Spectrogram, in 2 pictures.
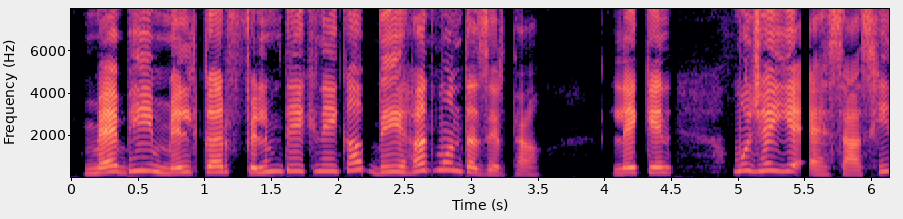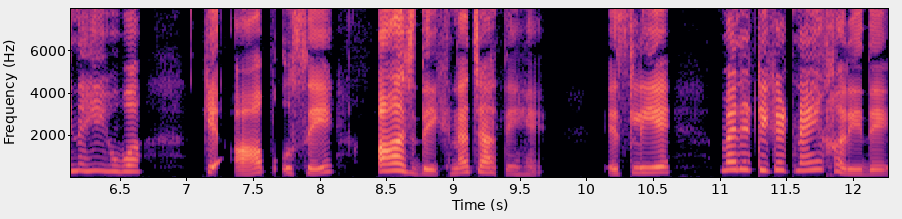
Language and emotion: Urdu, surprised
